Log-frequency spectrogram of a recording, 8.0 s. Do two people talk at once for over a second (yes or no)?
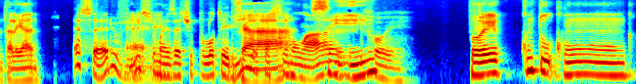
yes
